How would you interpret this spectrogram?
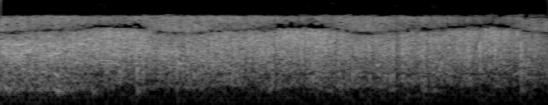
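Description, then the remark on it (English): A full round of applause from an audience, a dense, steady wash of clapping that stays loud and even for about five seconds with no voices over it. “How to get a round of applause in three easy lessons.”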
